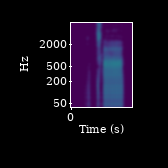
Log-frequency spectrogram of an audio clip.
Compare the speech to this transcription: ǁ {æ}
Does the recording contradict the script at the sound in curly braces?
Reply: no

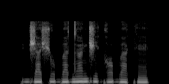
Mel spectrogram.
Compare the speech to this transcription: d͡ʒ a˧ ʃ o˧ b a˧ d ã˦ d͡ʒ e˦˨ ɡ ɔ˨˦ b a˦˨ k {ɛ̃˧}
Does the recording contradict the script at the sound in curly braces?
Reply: no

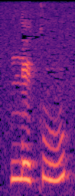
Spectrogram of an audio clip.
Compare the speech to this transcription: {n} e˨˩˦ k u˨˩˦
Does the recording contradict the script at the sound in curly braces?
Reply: no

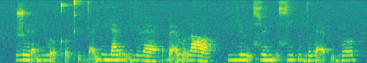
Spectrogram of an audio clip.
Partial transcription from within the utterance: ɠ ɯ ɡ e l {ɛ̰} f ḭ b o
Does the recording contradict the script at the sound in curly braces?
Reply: yes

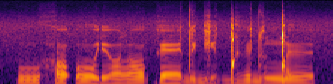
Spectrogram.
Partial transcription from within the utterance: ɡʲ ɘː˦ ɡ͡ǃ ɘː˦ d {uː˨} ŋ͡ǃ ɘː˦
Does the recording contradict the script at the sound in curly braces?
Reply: yes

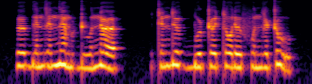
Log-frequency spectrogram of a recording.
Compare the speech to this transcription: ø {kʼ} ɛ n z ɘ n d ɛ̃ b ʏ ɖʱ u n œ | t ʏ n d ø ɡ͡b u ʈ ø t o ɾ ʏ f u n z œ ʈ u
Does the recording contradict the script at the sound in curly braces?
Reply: yes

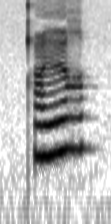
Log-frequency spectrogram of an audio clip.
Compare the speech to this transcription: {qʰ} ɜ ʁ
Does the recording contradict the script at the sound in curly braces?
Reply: no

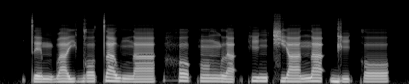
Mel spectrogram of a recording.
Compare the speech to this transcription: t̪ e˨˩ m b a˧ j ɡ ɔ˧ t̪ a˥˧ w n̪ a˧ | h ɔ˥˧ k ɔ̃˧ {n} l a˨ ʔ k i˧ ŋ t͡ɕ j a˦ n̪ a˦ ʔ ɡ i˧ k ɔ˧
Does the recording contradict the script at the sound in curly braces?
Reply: yes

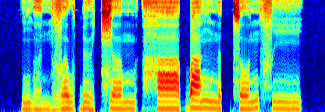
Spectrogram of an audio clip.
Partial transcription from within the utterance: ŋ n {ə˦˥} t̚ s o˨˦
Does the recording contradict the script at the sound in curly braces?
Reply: yes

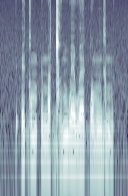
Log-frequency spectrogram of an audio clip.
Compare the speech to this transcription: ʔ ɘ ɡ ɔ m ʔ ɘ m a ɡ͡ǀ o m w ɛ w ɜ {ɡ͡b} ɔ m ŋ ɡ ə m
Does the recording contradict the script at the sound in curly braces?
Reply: no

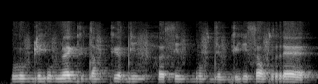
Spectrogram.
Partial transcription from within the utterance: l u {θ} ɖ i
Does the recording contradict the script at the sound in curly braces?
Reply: yes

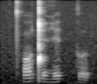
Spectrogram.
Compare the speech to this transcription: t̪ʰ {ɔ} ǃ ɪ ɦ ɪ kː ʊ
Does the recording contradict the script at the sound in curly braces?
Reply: no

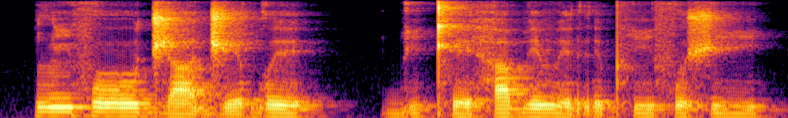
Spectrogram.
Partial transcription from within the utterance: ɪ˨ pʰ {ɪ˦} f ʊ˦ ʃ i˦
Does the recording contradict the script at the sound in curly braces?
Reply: yes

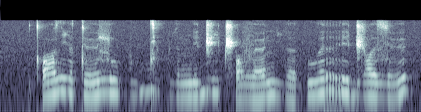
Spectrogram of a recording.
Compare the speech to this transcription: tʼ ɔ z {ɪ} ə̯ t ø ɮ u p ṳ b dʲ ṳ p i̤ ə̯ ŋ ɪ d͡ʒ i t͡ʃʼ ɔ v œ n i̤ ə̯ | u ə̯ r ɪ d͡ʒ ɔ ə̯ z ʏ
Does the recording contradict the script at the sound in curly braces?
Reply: yes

